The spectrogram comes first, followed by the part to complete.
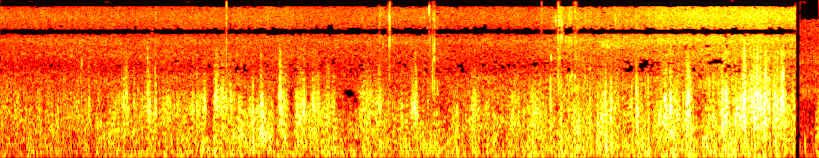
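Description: Wind buffeting the microphone in a steady rough rush, with the wash of small waves on the beach underneath.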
